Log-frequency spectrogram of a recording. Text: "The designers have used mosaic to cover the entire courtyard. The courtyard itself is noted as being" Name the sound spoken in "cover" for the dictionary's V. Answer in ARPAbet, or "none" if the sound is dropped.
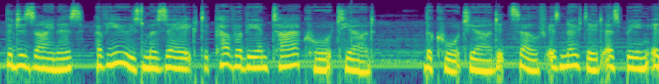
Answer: V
